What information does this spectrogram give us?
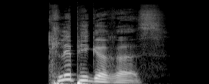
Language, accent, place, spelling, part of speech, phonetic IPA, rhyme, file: German, Germany, Berlin, klippigeres, adjective, [ˈklɪpɪɡəʁəs], -ɪpɪɡəʁəs, De-klippigeres.ogg
- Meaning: strong/mixed nominative/accusative neuter singular comparative degree of klippig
